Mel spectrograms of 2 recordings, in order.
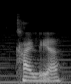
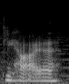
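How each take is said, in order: First: The name begins with a 'ky' sound. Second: The name begins with a 'kli' sound. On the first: The speaker calls it wrong. "not Kylia" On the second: The speaker calls it right. "I think it's Klihaya"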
